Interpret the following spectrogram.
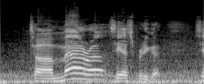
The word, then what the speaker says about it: Tamara: I don't really love her, but, it rhymes with tomorrow. Tamara.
